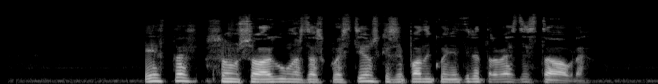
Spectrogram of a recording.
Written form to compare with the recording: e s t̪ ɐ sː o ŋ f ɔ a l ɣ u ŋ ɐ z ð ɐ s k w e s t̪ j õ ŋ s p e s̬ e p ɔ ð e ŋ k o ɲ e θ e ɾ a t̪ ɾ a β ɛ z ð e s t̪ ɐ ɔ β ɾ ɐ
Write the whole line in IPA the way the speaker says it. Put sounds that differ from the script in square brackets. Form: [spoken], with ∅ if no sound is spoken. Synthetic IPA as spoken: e s t̪ ɐ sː o ŋ [s] ɔ a l ɣ u ŋ ɐ z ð ɐ s k w e s t̪ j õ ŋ s [k] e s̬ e p ɔ ð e ŋ k o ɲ e θ e ɾ a t̪ ɾ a β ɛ z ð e s t̪ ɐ ɔ β ɾ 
